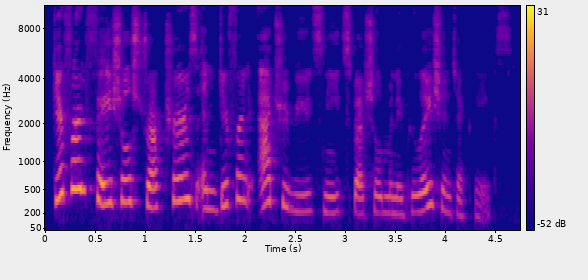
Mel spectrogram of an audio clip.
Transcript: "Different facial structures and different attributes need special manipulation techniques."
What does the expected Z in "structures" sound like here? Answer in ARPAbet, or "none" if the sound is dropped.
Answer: Z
